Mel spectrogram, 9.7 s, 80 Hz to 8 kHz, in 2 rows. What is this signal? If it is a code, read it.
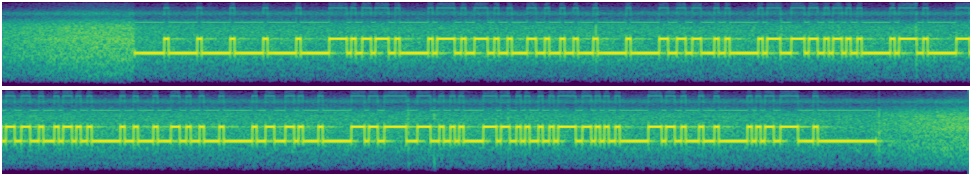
RTTY (45.45 baud, 850 Hz shift), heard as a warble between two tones, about 1700 Hz centre. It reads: EA0ICZ DE PD7WG TNX FER QSO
